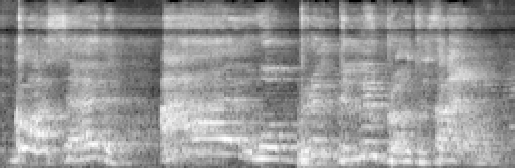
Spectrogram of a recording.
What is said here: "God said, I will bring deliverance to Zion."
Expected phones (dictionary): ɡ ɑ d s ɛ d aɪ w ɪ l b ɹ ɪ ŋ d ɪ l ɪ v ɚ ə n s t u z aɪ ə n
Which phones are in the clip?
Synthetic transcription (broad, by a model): ɡ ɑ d s ɛ d aɪ w ɪ l b ɹ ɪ ŋ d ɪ l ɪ b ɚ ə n t u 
